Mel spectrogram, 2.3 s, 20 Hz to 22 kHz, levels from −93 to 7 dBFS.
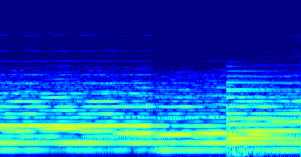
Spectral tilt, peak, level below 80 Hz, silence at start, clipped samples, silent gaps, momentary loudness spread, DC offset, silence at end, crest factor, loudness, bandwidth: -7.5 dB/octave; -22 dBFS; -74 dBFS; 0 s; under 0.1%; none; 3 LU; under 0.1%; 0 s; 12 dB; -34 LUFS; 10 kHz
